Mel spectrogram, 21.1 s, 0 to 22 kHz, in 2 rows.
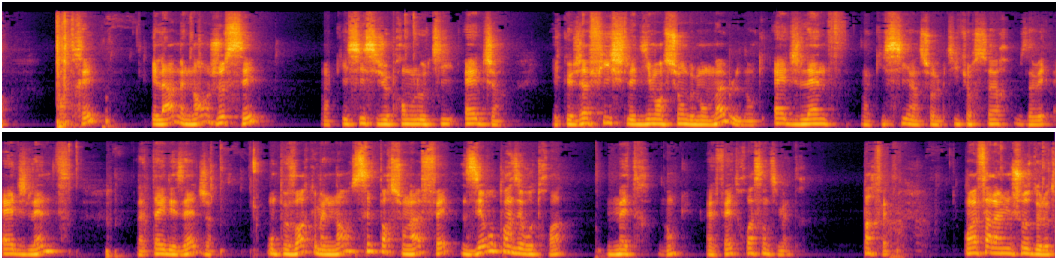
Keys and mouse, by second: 3.9-14.1 drag, 14.1-21.0 middle drag.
